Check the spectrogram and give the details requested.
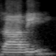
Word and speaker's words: Ravi: like my kind of name but it is pronounced as Ravi it is a short form of iravati so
